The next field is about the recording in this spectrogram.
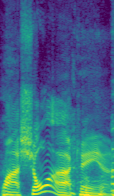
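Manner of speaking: put-on New Orleans slash foreign accent. Answering a request to do your best accent: put-on New Orleans foreign accent. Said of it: "can you do your best New Orleans slash foreign accent for us".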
